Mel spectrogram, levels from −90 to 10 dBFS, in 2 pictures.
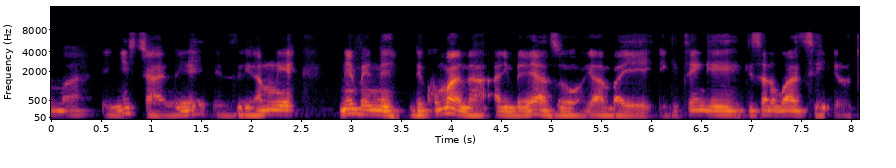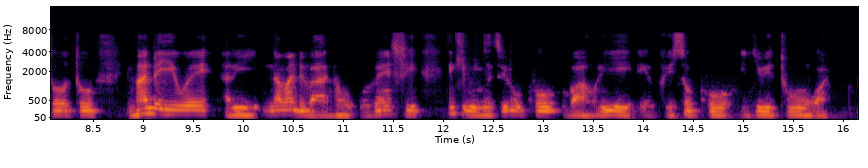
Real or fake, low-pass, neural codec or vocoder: fake; 7.2 kHz; codec, 16 kHz, 2 kbps, X-Codec, HuBERT features, trained on general audio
